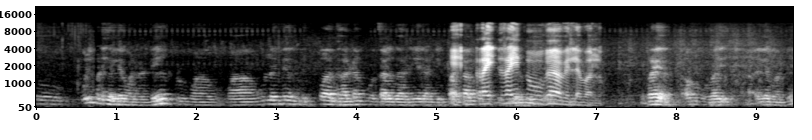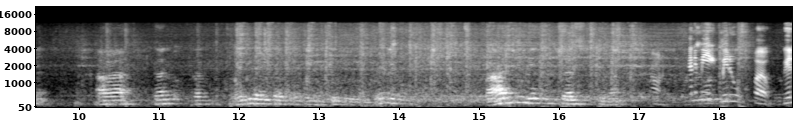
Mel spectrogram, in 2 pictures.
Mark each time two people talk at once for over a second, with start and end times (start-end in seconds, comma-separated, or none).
5.2-6.4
